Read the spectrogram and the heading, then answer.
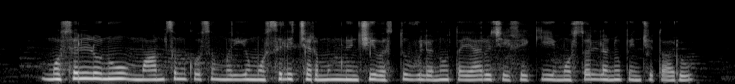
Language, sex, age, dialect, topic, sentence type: Telugu, female, 56-60, Southern, agriculture, statement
